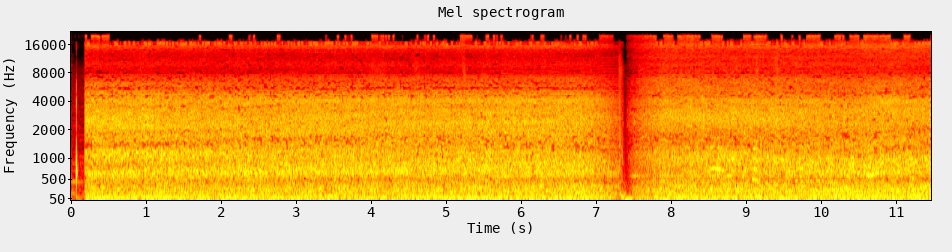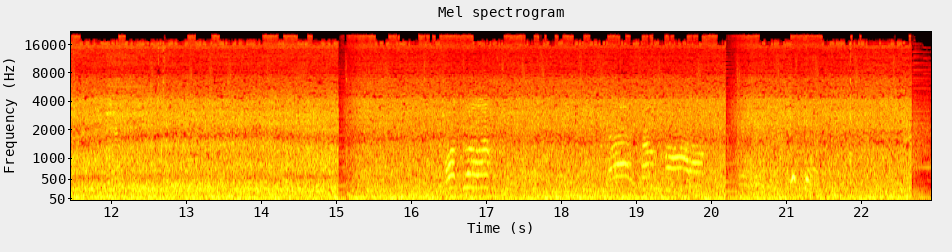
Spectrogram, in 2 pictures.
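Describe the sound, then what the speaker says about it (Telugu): Thumba waterfall in the Palamaner forest pours over rocks in a dense, steady roar that fills the whole scene, close and loud, with brief breaks and faint higher chirps over it. "ఈ పక్క నుంచి వాటర్ ఫాల్స్ వస్తూ ఉంది ఇంకో పక్క నుంచి వాటర్ ఫాల్స్ మాత్రం వెళ్తూ ఉంది"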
